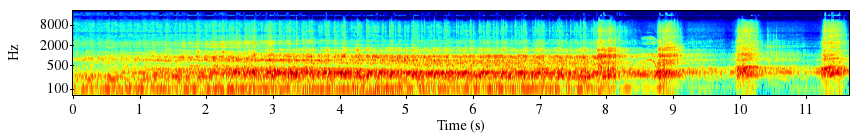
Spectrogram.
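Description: A loud, lopey cammed 2024 GMC pickup engine idling with a choppy exhaust rumble, then a few sharp throttle blips near the end.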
